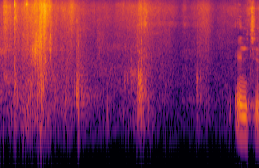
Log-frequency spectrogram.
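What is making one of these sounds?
Cloth swishes sharply.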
